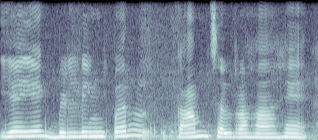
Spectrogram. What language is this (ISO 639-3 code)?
hin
